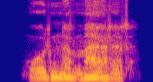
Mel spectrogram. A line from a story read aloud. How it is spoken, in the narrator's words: grumbled Gus, rubbing his face into Melody's chest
